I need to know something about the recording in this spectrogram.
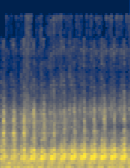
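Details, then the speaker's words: Toyota Innova diesel at idle and when revved: sharp, even tek-tek knock around six or seven beats a second, loudest low in the block; oil pressure and warning lights are normal and oil is leaking; the knock is suspected to be bearing metal, not confirmed. "Nah, kita dengerin nih teman suara mesin bunyi tek tek tek tek tek tek tek ini teman ya. Tuh, coba kita gas. Nah, kedengaran teman ya. Jadi suaranya kayak mukul-mukul gitu, Teman ya."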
